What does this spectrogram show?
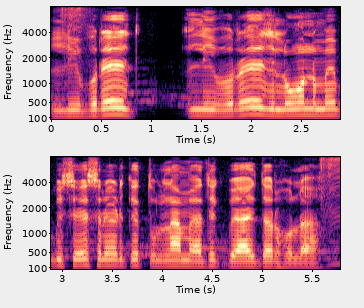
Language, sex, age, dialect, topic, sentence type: Bhojpuri, male, 36-40, Western, banking, statement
